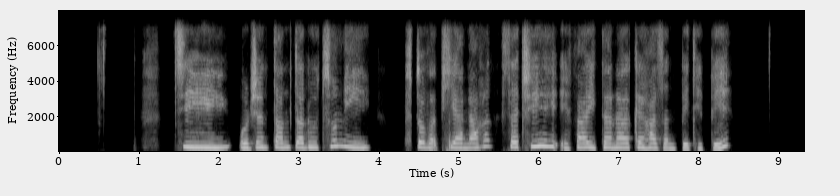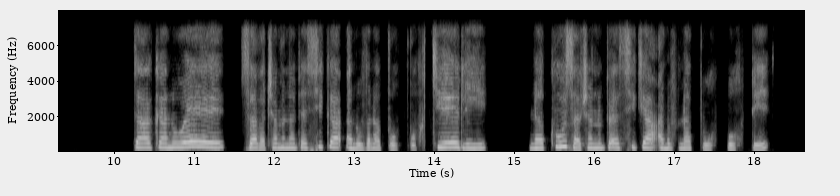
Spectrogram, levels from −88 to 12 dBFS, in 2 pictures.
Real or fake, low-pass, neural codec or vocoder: fake; 7.2 kHz; codec, 16 kHz, 4 kbps, FreqCodec, smaller model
